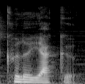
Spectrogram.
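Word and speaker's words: Kulu-Ya-Ku: cooler yaku cooler yakoo now you want to underline the yeah a little bit here so it's cooler yaku really reminds me of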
